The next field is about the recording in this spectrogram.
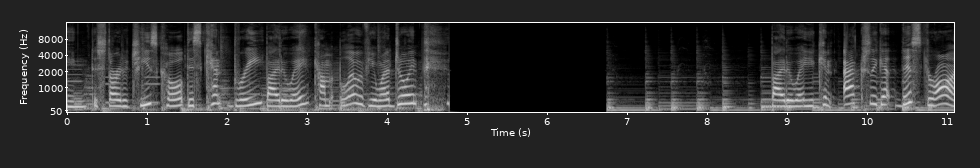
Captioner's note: luagh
